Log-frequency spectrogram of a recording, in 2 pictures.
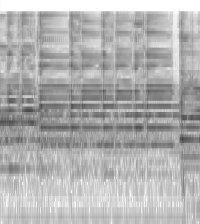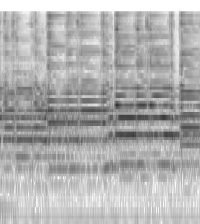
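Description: Les Paul-style electric guitar picked with a clean tone, its plucked notes ringing on over one another.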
